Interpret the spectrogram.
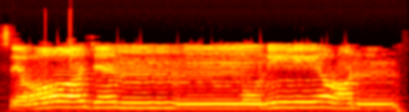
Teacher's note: नून को अपने खींचना है, रा को अपने मोटा करके पढ़ना है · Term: रा को मोटा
